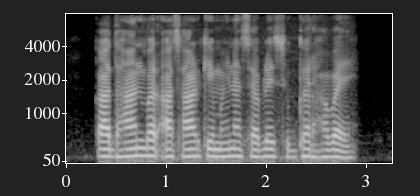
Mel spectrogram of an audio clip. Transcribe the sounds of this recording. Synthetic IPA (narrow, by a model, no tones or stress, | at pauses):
kad̪ʱaːnbəɾʔa̰saːɽkeməɦinasəblesʊɡʱːəɾɦɐʋəe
